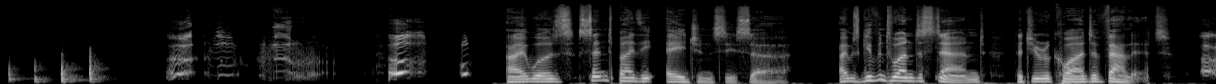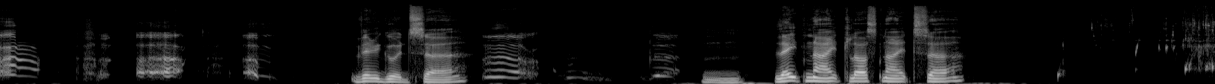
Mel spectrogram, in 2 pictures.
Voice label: Vintage, vintage british accent; Jeeves and Wooster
